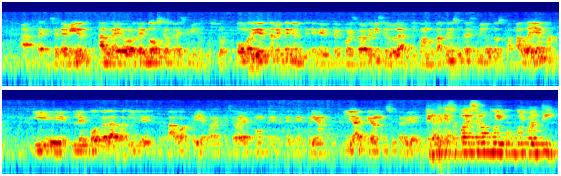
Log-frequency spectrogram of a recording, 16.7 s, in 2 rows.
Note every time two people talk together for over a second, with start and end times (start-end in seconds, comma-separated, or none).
none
